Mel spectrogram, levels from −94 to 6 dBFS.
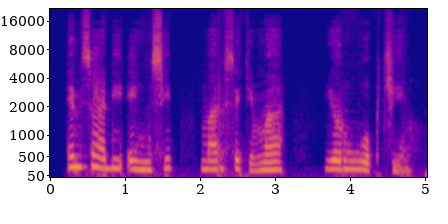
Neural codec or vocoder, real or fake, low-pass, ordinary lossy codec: codec, 44.1 kHz, 1.7 kbps, Pupu-Codec; fake; none; none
